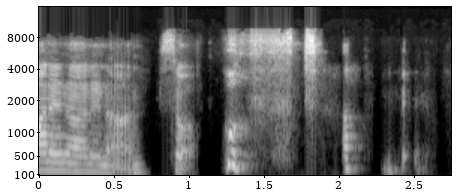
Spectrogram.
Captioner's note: while laughing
